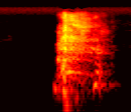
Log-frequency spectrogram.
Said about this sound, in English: Um, I need a cough again.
